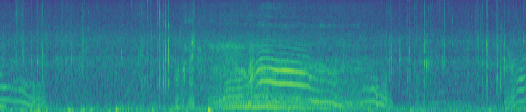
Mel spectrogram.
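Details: Hungry cats eating raw fish at a feeding. Short meows at the start, then a loud, sustained meow that climbs, holds and sinks over about two seconds. Smaller calls and faint background noise follow.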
